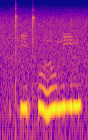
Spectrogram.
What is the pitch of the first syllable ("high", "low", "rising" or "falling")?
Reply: high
